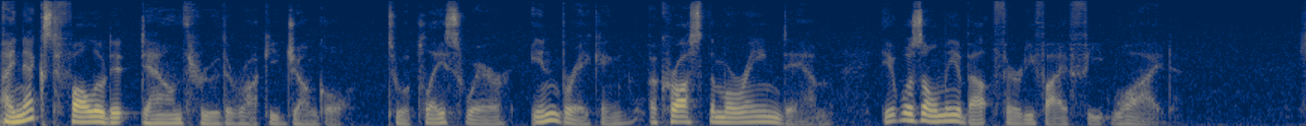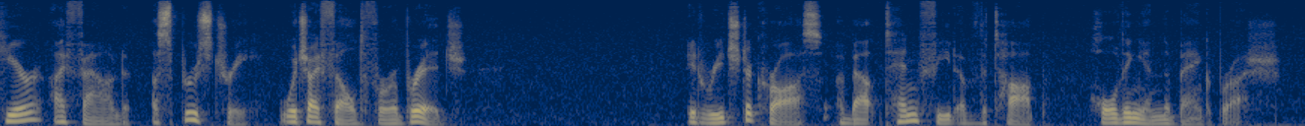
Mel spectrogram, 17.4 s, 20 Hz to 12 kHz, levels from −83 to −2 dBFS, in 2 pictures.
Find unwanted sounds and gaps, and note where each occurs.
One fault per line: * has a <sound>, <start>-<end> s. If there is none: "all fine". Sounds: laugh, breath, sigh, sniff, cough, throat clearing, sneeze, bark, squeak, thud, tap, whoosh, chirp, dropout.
all fine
